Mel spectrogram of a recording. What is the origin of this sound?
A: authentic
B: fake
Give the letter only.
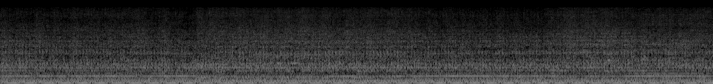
A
